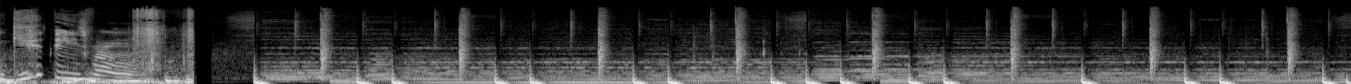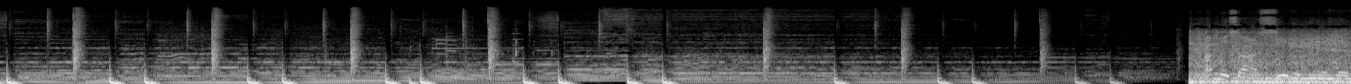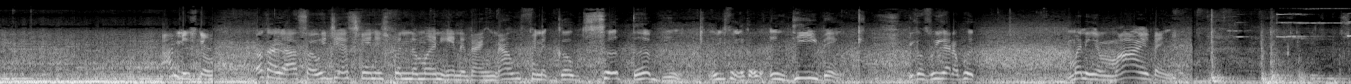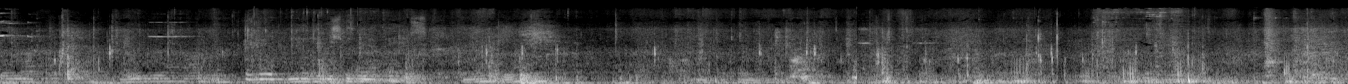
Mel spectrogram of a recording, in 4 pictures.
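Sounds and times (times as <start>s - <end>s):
indistinct voices talking: 0.0s - 2.0s, 25.4s - 46.4s
car engine idling: 25.4s - 33.2s.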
